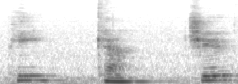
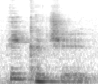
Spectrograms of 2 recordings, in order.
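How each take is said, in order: First: "Pikachu" very slow and higher, in three separate beats; syllable by syllable. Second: Said in the usual way. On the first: Shown as a demonstration. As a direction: chant "Pikachu" with gaps between syllables. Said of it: "Say the syllables one at a time". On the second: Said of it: "Say the syllables".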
